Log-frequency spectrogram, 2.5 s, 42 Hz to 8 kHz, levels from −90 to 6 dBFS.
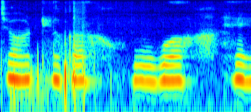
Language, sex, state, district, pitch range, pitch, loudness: Hindi, female, Delhi, New Delhi, 185-200 Hz, 190 Hz, -23 LUFS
